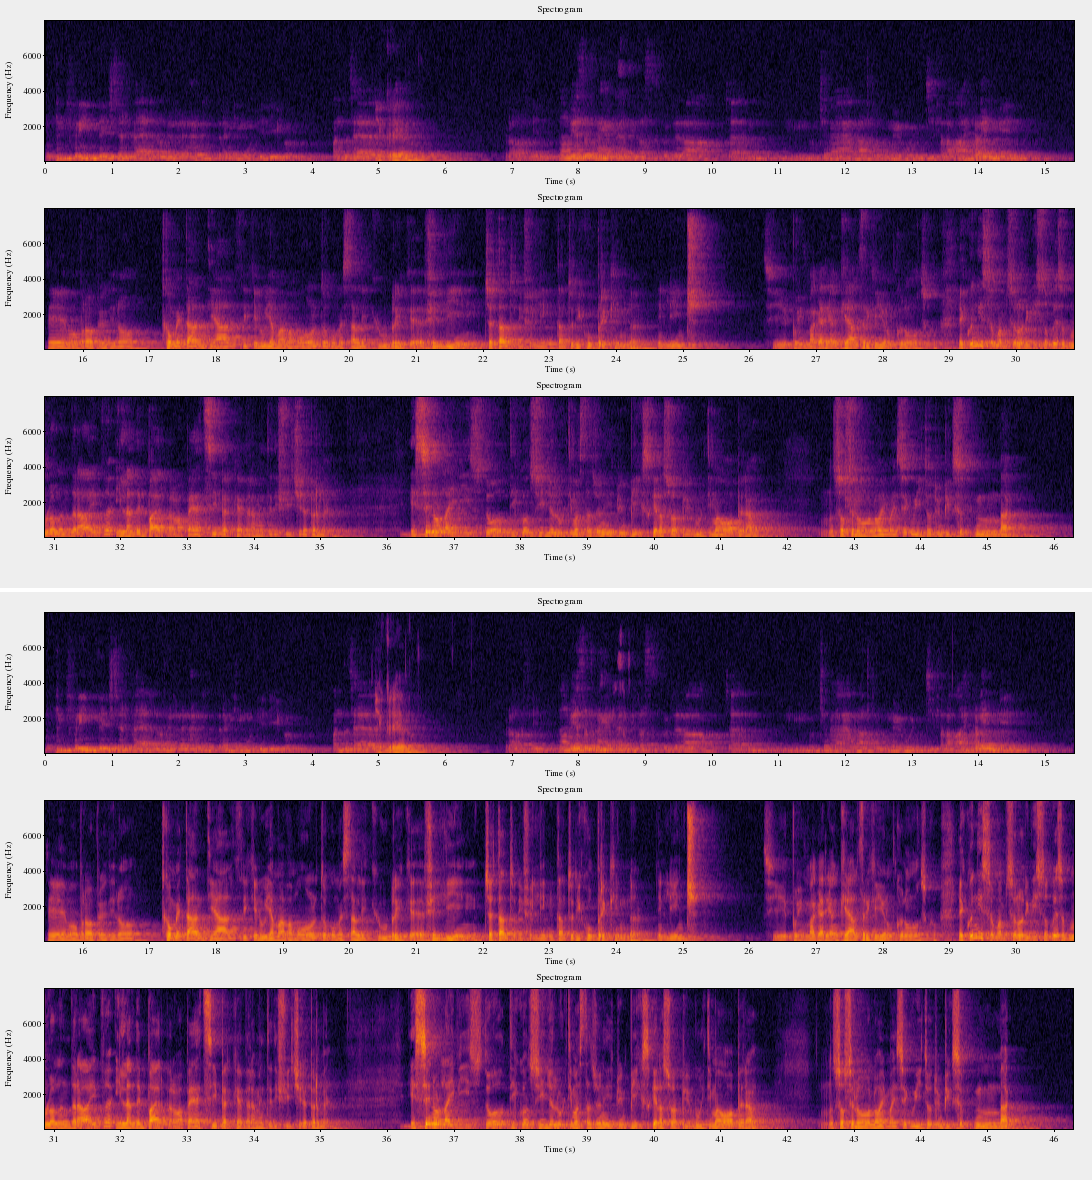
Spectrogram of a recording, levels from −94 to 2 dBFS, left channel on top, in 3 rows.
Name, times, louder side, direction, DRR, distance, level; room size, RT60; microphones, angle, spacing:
voice 1, 0.2-3.8 4.3-5.6 6.9-9.9 10.2-14.7 15.6-16.0 26.5-26.9 36.2-36.6 42.9-43.0, right 1 dB, 10° right, -4 dB, 2.5 m, -38 dB
voice 2, 5.0-5.5 15.5-16.8 17.2-25.2 26.2-35.1 35.8-41.6 42.5-45.3, right 3 dB, 70° right, 8 dB, 0.9 m, -27 dB
22.5 x 8.8 x 5.7 m, 2.2 s
head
